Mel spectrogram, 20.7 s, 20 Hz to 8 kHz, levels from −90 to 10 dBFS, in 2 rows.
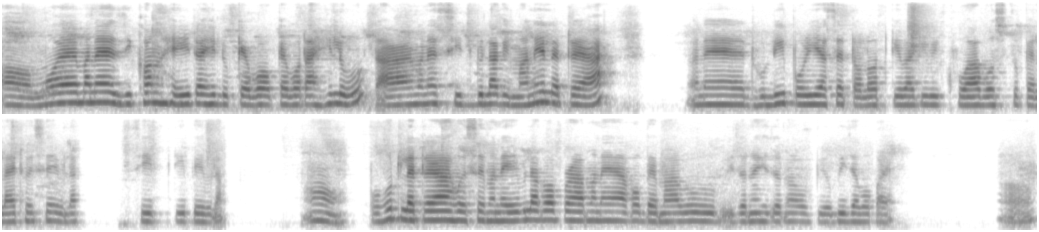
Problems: background sounds at intervals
